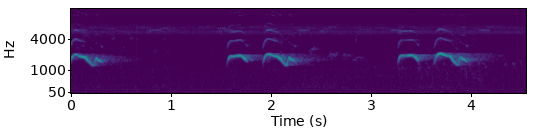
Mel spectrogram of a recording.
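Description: Asian koel giving clear, whistled two-note phrases that rise then fall, repeated about every one and a half seconds over a steady high insect drone.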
